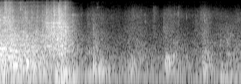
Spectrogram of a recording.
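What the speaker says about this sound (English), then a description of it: "I'm closing this door." A door closing in the horror game SOMA: a broad sliding, grinding rush that fades after about a second, followed by a low steady hum and a few soft mechanical thuds.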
